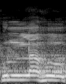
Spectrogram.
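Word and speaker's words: قُلْ: আর কফ উচ্চারণ না করে আপনি বললেন কুলহু আল্লাহু আহদ কুল বললেন কফ কুল না বলে আপনি কুল বললেন কি হয়ে গেল জানেন কুল মানে হচ্ছে খাওয়া কুলমা কি মানে কি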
